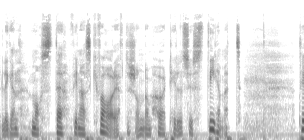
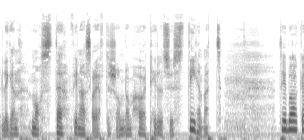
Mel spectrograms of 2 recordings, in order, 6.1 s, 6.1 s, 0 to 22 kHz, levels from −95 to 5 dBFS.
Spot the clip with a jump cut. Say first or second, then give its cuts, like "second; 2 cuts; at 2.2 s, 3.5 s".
second; 1 cut; at 1.8 s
